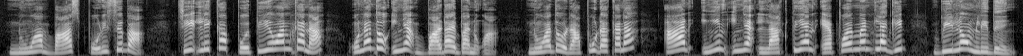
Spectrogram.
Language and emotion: Santali, angry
